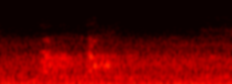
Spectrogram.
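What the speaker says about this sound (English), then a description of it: "there's barking dogs" A dog on a street in South Shields, a seaside town in England, gives a couple of faint, distant barks that come through soft background noise.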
